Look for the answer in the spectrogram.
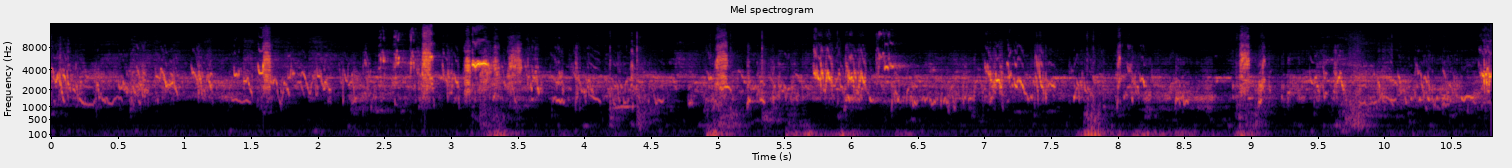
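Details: Long run of budgie chirping, a constant warbling chatter studded with harsher squawks and high chirps, plus a few low soft knocks.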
